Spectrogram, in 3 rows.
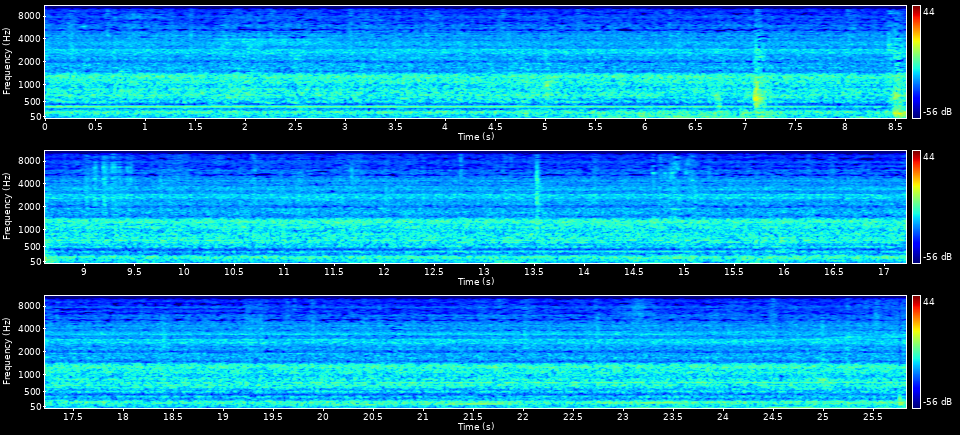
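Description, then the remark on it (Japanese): Steady low rumble and hum from inside the moving limited express Super Azusa No. 19 bound for Matsumoto, Japan, next stop the terminal Matsumoto, a constant drone with a faint tonal whine and a couple of brief knocks partway through; no voices. “この列車は特急スーパーあずさ19号松本行きです。”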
